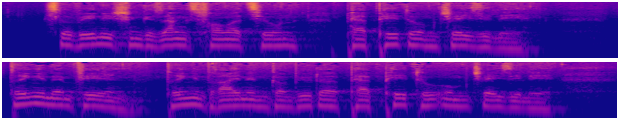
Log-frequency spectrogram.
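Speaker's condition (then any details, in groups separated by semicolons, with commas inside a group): Parkinson's disease; tremor-free on stage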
